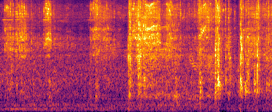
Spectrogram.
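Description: R/C monster truck running on concrete, its drivetrain whirring with tyre noise and growing louder about two and a half seconds in. A few sharp knocks follow near the end as it hits a ramp and tips over.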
